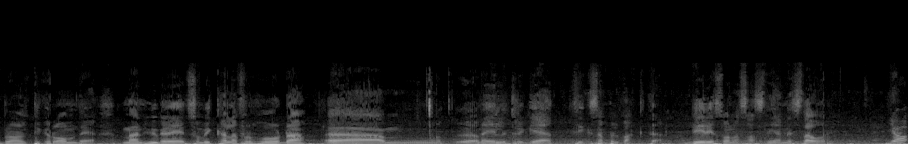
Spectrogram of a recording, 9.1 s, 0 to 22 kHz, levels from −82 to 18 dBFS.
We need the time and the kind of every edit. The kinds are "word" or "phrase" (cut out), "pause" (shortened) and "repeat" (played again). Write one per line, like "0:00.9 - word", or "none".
0:01.6 - phrase
0:04.8 - phrase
